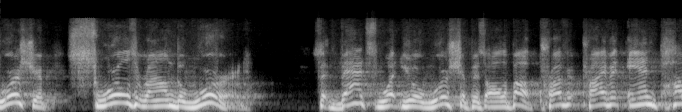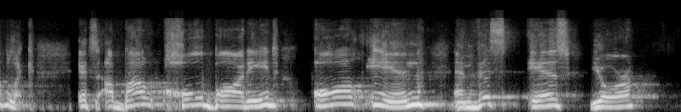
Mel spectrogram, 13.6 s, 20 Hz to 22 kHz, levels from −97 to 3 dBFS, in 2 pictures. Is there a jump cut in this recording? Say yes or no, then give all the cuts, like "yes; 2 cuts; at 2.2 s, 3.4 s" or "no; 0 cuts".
no; 0 cuts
